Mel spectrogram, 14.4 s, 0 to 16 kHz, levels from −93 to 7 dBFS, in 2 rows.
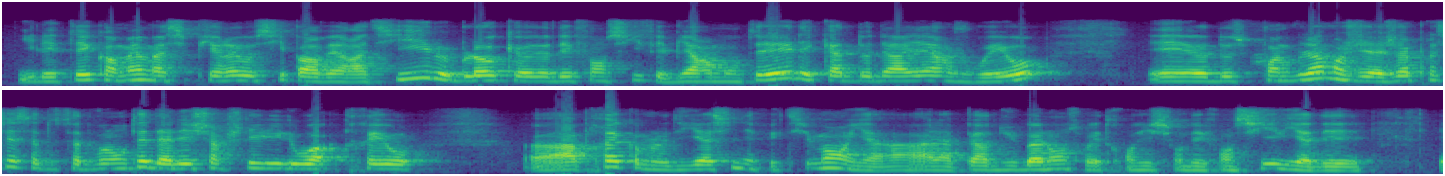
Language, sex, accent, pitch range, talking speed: French, male, French, 135-180 Hz, 245 wpm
